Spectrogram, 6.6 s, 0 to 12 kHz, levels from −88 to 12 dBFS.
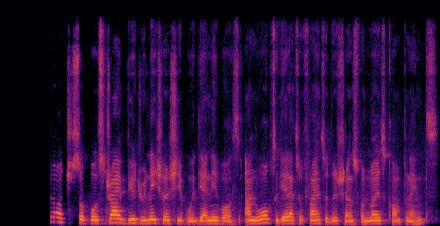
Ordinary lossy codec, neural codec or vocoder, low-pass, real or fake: none; none; 10.8 kHz; real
